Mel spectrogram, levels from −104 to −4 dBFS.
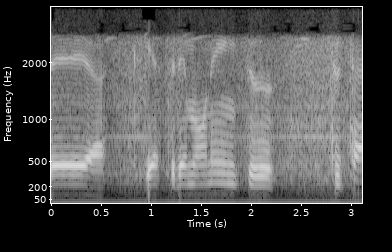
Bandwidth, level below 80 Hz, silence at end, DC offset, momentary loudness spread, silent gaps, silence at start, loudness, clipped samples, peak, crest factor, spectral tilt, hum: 4 kHz; -70 dBFS; 0 s; under 0.1%; 7 LU; none; 0 s; -26 LUFS; under 0.1%; -10 dBFS; 16 dB; -8 dB/octave; none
